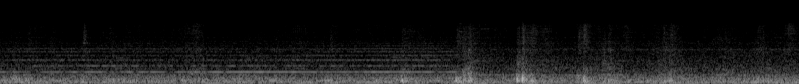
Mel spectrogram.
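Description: Passenger train coach rolling slowly, a steady low rumble of wheels on rail. A faint steady tone runs through the first four and a half seconds, then stops, and a few heavier knocks come between about four and six seconds in.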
